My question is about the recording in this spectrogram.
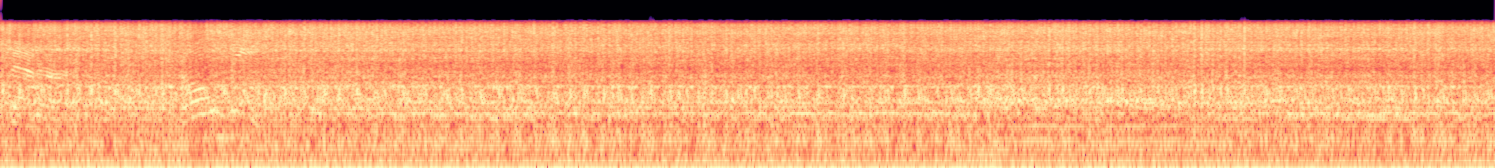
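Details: Arctic Cat Puma two-stroke snowmobile idling steadily on choke right after the exhaust system was reassembled to fix an exhaust leak; even, sealed-sounding exhaust note, normal idle.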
